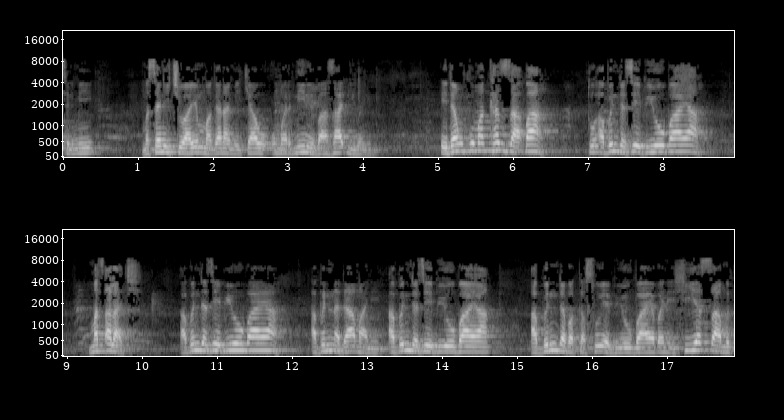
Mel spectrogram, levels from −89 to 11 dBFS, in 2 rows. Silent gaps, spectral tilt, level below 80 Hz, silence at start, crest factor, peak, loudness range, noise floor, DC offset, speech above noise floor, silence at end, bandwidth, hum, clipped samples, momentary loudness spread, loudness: none; -6 dB/octave; -64 dBFS; 0 s; 18 dB; 0 dBFS; 2 LU; -48 dBFS; under 0.1%; 31 dB; 0 s; 8.8 kHz; none; under 0.1%; 12 LU; -17 LUFS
